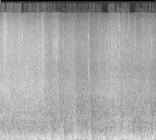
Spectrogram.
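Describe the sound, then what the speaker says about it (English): A strong gust of wind buffets the microphone at Brisbane Airport after a cyclone, with loud, continuous roaring rumble and no talk. "Oh, some gust."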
